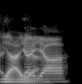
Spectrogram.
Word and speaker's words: Yahya: It's pronounced Yahya.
